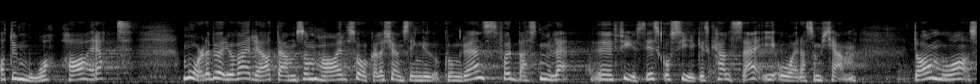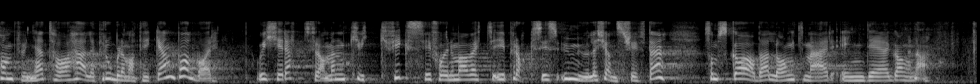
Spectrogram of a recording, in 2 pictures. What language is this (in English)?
Norwegian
